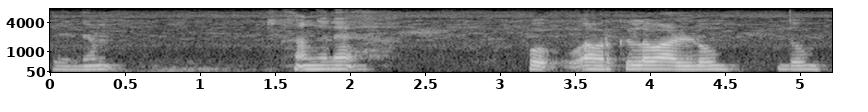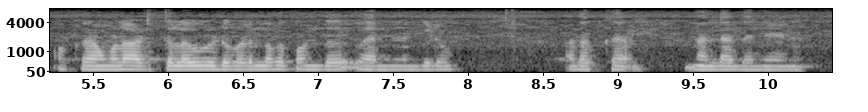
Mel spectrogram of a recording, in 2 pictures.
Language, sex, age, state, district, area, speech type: Malayalam, female, 30-45, Kerala, Malappuram, rural, spontaneous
